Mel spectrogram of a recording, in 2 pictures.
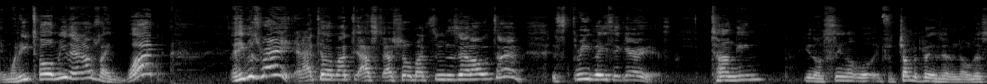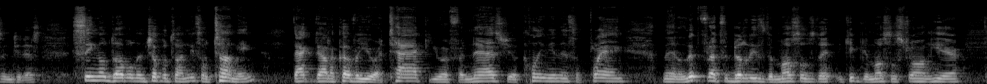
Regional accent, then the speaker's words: Atlanta, Georgia, United States; I grew up in Atlanta, Georgia

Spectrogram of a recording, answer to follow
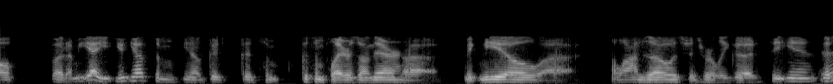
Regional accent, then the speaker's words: New York City, New York, United States; now in Connecticut, United States; I'm originally from Queens, like you.

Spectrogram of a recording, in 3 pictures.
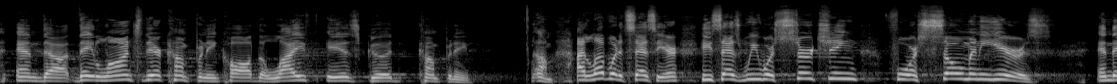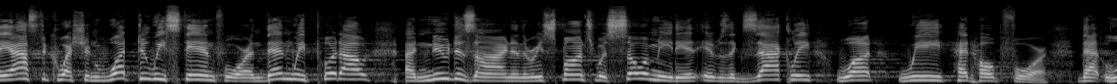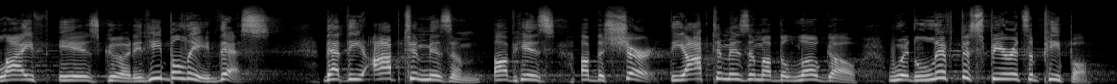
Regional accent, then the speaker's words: Boston, Massachusetts, United States; that's my hometown.

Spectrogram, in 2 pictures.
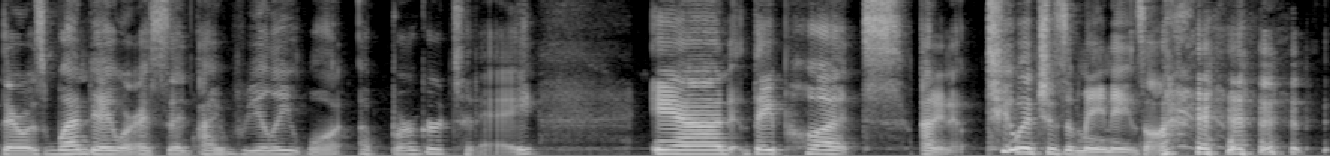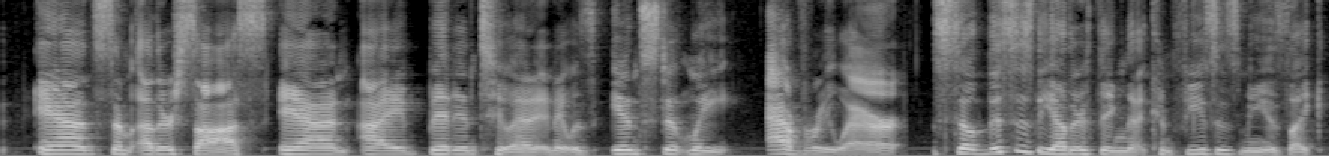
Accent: Los Angeles, California, United States; first language Spanish; English is a second language; I'm from Los Angeles and I love my city.

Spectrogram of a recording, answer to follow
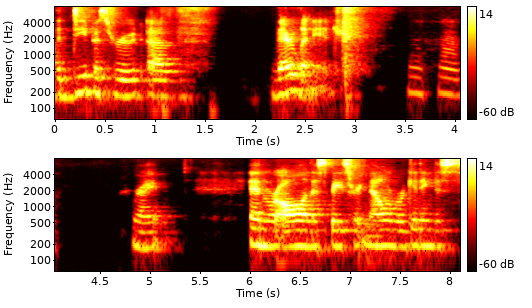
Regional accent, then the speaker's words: the South, United States; I grew up in the South

